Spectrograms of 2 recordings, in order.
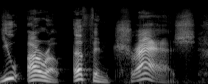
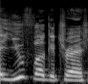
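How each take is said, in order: First: Prim mock quote. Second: Said in the usual way. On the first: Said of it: "She said". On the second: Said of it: "She's, she didn't say".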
